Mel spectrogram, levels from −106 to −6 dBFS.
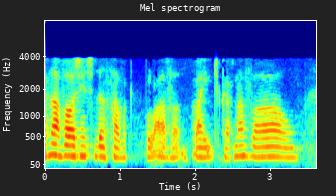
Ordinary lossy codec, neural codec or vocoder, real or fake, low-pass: AAC, 16 kbps; codec, 16 kHz, 4 kbps, X-Codec, WavLM features, trained on Multilingual LibriSpeech; fake; 7.2 kHz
